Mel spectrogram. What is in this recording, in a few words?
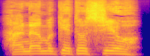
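finish, Japanese; curio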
